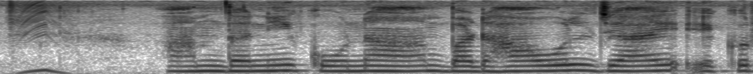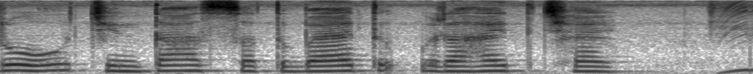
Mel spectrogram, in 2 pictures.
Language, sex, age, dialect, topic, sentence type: Maithili, female, 18-24, Southern/Standard, agriculture, statement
